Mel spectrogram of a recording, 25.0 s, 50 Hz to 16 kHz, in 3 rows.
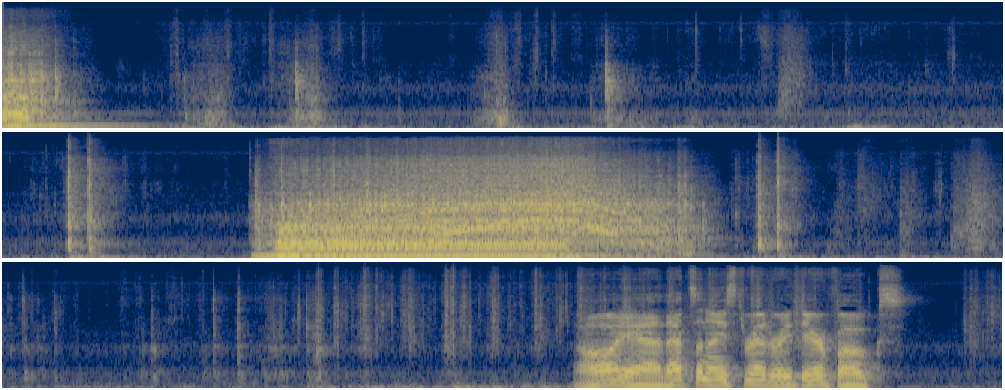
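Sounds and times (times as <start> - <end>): lathe motor and gears running: 0.0 - 0.8, 10.4 - 14.3.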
